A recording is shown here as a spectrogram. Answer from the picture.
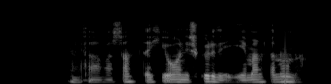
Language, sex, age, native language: Icelandic, male, 30-39, Icelandic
